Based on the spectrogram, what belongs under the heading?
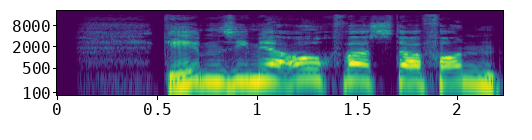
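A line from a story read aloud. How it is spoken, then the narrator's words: Calling out. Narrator (German): rief er Chuck Spire zu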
